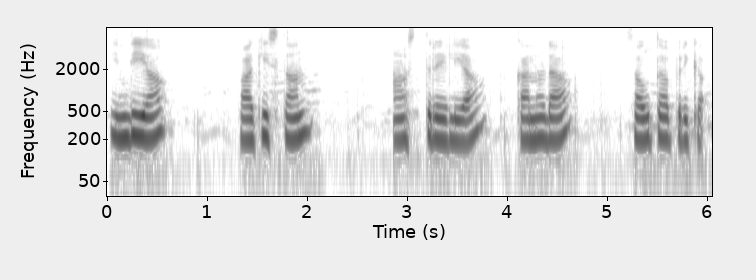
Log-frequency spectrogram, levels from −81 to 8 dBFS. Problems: none marked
